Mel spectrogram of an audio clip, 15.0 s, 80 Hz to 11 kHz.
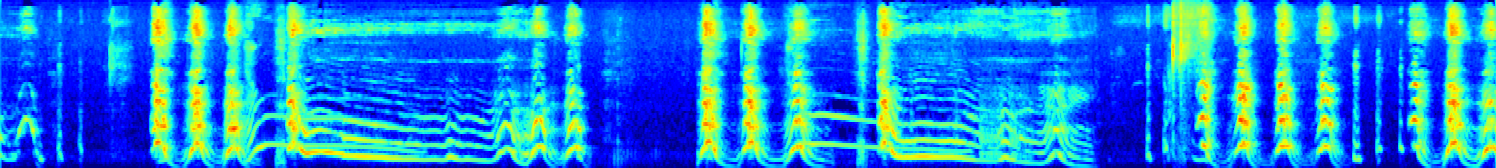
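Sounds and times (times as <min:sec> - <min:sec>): dog howling: 0:02.2 - 0:05.6, 0:07.8 - 0:11.0.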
